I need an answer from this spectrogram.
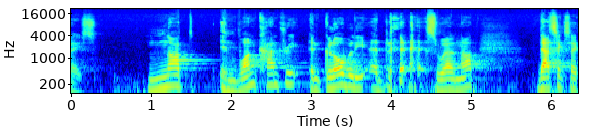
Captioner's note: laughs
